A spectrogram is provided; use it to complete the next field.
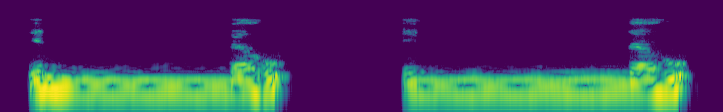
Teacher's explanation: And so this is an example of Ghunnah with with shadda, a meme or a noon with shadda. And this Ghunnah will last for 2 counts on this scenario.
